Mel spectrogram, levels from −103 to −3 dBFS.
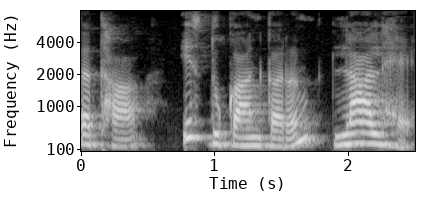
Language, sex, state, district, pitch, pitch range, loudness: Hindi, female, Bihar, Madhepura, 200 Hz, 175-220 Hz, -21 LUFS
